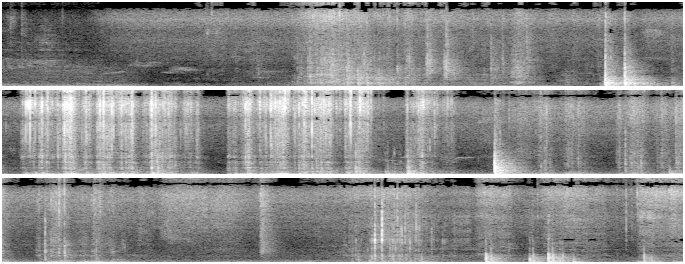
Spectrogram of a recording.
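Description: Shelled walnut kernels crushed under a wooden rolling pin on a wooden cutting board: a run of crunches and wooden knocks, starting about three seconds in and densest in the middle. Near the end the crushed nuts slide off the board into a wooden bowl.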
